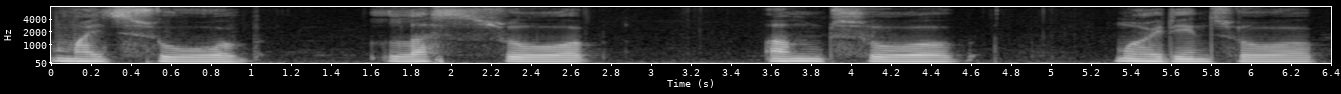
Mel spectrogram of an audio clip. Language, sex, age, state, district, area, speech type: Kashmiri, male, 30-45, Jammu and Kashmir, Kupwara, rural, spontaneous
